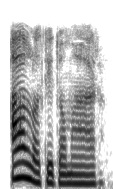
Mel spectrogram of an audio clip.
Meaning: animal trainer (a professional who trains animals to perform various tasks, behaviors, or circus and film stunts)
- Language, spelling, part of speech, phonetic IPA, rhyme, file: Hungarian, állatidomár, noun, [ˈaːlːɒtidomaːr], -aːr, Hu-állatidomár.ogg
